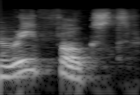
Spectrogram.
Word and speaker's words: refocused: Here I have the ed that we pronounce t, focused and refocused.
